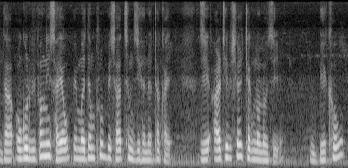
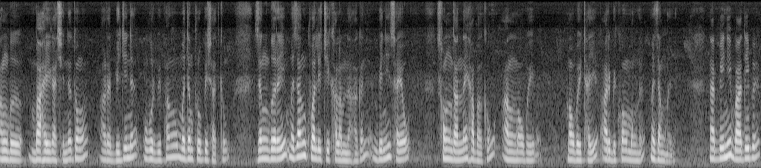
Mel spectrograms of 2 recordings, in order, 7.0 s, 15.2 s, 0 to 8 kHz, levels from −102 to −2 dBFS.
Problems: none marked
